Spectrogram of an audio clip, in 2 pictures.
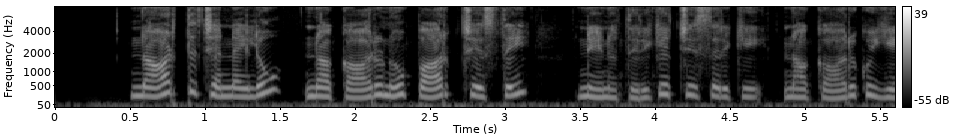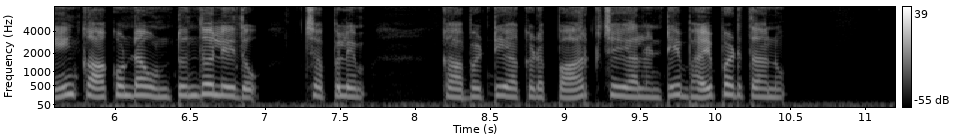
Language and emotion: Telugu, fearful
